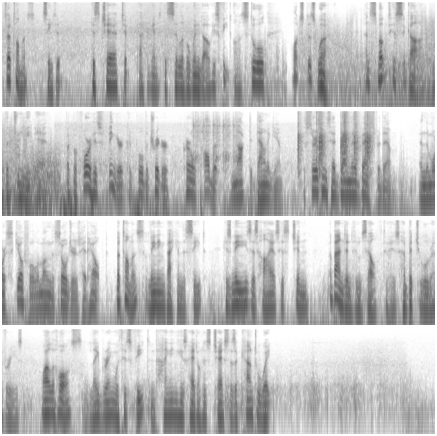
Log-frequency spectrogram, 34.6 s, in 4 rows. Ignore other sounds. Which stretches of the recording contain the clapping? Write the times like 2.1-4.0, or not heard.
14.6-16.1.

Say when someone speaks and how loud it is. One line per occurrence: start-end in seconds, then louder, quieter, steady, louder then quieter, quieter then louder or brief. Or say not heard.
0.0-31.4 steady.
